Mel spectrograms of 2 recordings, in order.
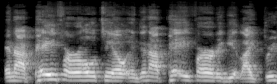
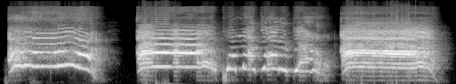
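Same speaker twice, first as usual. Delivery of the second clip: much higher, loud shrieking imitation of his ex; mocking her screaming; 8 dB louder, much slower than usual. Mocking his ex screaming at the door, hammed-up shrieks. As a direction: shriek it like a hysterical woman, mocking. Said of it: "She's screaming at the top of her lungs".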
